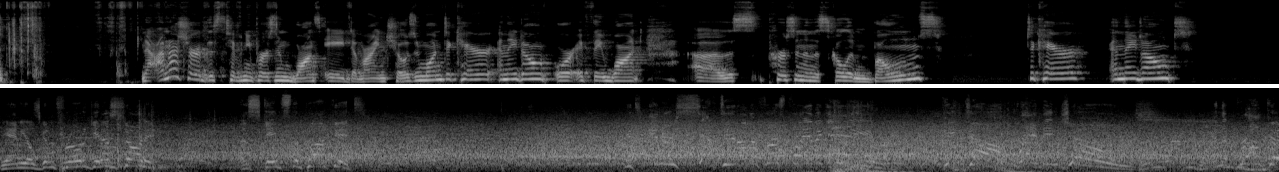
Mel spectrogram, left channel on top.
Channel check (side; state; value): both; different; correlation 0.00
